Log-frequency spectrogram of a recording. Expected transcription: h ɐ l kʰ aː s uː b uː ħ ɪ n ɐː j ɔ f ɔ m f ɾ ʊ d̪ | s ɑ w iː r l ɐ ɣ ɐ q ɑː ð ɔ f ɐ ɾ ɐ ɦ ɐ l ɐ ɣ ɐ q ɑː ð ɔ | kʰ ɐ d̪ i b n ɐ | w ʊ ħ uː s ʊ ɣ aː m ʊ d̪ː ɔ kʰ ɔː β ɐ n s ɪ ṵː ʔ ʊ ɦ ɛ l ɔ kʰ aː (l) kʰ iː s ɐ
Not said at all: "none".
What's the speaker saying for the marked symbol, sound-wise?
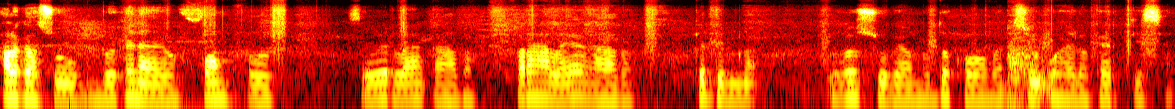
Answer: r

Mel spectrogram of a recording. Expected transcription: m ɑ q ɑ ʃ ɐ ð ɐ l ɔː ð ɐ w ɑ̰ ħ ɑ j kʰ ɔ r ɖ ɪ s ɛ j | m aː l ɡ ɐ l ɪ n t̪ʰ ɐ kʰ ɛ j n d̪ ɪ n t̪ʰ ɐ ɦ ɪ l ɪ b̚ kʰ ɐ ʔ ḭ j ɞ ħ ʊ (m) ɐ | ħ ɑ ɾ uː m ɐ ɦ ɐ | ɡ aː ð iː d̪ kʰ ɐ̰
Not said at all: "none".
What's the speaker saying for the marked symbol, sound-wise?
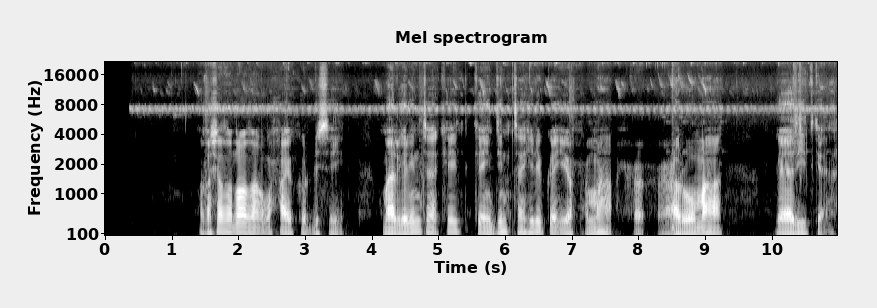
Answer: m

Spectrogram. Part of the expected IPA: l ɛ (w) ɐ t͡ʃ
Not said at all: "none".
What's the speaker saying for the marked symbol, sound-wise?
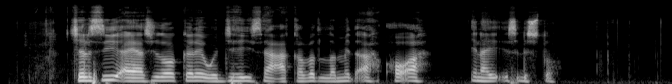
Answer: w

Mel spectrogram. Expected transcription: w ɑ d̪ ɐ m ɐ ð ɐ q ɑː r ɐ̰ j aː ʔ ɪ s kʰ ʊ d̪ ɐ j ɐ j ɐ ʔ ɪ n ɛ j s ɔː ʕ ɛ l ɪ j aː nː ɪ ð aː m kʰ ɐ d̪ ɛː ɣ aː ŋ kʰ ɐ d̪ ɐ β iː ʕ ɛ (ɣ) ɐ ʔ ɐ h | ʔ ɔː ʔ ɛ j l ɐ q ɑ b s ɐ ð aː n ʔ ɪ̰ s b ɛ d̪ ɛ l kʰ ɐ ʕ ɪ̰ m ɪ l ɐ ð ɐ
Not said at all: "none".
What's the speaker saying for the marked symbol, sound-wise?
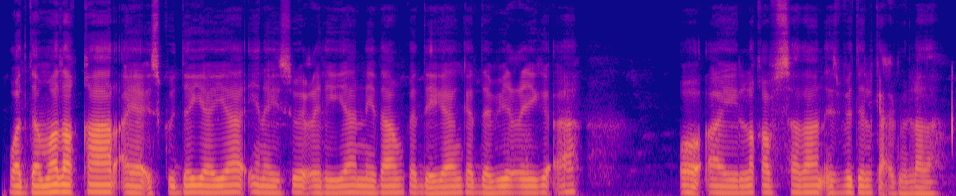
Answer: ɣ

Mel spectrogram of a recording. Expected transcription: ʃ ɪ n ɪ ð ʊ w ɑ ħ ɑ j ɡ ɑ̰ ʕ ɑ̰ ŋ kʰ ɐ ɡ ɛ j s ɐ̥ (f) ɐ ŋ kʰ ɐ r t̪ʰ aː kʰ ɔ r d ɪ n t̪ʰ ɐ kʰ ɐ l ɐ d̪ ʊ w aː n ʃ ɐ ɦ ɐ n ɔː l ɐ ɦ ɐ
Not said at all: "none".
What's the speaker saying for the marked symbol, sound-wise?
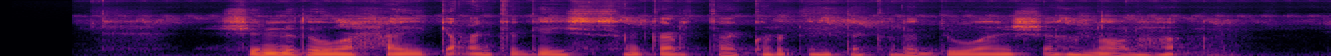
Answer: s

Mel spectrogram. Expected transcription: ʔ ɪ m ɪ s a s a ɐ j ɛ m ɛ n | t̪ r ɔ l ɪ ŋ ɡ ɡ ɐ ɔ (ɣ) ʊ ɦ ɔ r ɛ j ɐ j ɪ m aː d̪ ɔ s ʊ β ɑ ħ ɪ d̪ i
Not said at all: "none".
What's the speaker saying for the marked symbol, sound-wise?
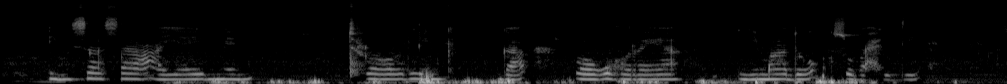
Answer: ɣ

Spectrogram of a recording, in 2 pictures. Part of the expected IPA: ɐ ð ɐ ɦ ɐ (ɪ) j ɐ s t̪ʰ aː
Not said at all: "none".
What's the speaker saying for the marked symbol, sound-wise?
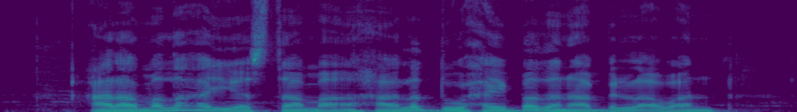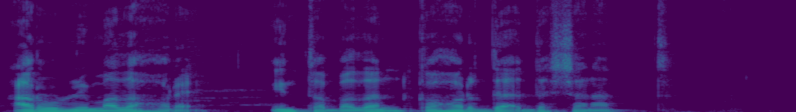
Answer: i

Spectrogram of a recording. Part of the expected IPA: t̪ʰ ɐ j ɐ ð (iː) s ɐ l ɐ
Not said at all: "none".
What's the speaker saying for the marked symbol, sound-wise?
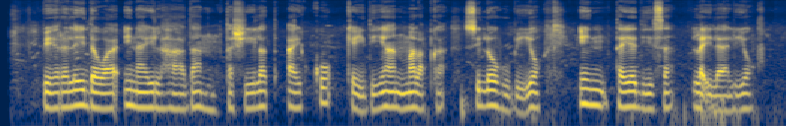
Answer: iː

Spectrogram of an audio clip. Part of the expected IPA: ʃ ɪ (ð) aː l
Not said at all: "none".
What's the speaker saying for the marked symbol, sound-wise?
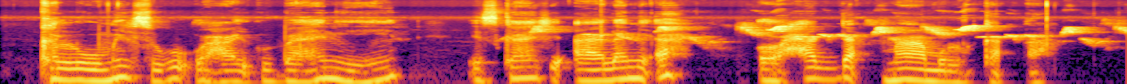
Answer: ʕ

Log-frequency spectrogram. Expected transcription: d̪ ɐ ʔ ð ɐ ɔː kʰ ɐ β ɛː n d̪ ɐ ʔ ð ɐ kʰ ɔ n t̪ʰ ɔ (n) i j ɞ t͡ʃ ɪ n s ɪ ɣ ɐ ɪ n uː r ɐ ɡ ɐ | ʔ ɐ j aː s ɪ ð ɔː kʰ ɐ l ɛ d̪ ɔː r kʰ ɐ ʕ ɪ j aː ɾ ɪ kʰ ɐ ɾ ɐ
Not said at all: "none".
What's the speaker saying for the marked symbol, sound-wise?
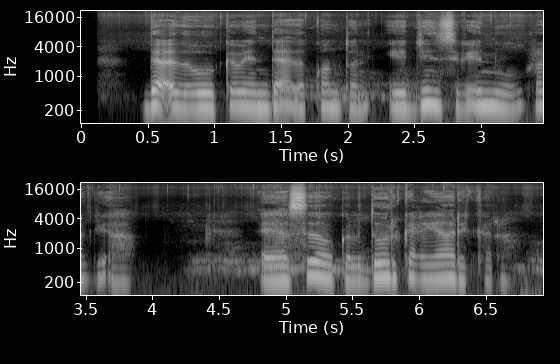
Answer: n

